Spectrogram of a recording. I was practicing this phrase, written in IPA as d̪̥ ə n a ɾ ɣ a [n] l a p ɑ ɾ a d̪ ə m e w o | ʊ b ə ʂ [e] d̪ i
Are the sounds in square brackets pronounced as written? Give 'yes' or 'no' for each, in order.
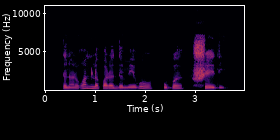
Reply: yes, yes

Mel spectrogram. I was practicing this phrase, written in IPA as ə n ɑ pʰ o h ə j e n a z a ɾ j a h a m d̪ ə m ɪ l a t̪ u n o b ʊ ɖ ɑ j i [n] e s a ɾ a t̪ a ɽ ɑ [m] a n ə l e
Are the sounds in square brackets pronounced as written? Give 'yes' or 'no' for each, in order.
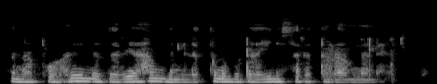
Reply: yes, yes

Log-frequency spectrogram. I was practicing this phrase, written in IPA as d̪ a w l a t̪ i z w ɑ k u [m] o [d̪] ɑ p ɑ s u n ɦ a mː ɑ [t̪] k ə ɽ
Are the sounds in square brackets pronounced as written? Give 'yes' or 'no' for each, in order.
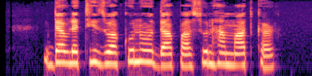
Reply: no, yes, yes

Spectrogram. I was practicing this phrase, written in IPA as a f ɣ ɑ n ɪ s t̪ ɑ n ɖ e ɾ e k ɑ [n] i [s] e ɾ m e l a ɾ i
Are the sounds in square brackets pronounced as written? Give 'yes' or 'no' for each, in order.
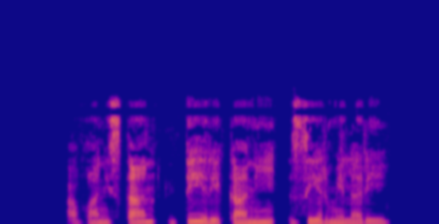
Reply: yes, no

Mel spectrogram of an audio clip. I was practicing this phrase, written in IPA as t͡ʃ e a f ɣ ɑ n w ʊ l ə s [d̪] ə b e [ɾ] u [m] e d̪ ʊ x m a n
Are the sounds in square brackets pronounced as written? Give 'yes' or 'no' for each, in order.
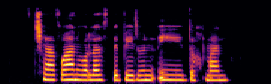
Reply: yes, yes, no

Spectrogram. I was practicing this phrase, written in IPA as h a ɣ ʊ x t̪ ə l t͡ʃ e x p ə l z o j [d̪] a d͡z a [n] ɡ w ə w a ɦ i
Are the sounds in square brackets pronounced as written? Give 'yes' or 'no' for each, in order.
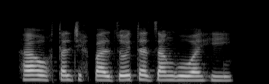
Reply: no, no

